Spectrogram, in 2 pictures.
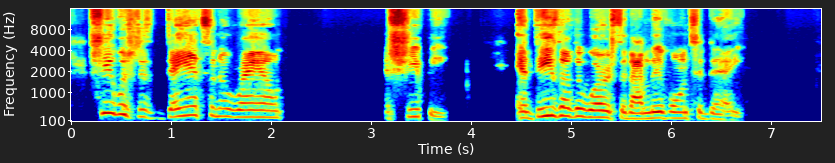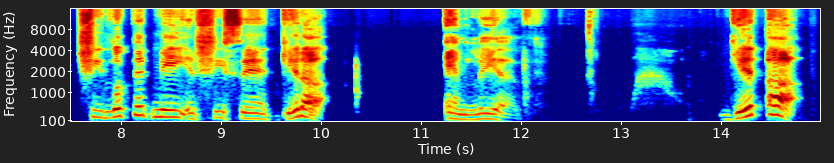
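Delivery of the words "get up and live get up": put-on motherly voice. Recalling the words she said to the speaker at church, imitating her mother voice. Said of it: "In that mother voice".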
